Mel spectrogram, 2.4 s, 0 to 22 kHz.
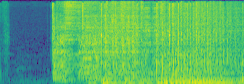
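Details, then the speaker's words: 2006 Big Dog Pitbull Pro-Street custom chopper motorcycle with 3,993 miles, fired up. Silence, then the starter catches and a deep, loping V-twin rumble settles into a steady idle with throaty blips; runs clean and healthy. "And we'll go ahead and fire it up for you right now."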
